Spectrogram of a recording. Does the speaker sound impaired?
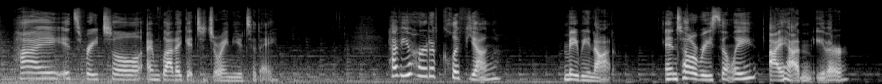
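No.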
